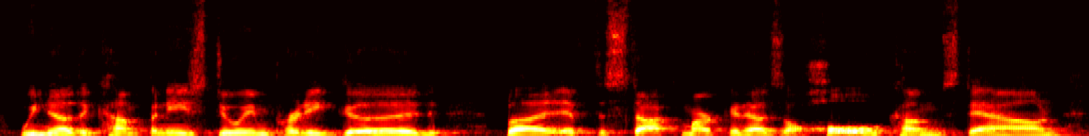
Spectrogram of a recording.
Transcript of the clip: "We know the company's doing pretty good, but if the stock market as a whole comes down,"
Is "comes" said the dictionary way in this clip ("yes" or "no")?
yes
